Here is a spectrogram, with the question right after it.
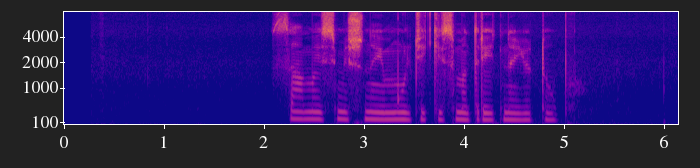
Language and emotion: Russian, neutral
